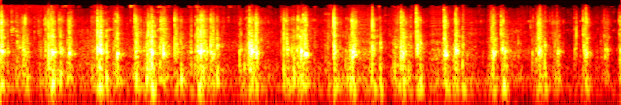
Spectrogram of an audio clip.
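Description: Horses' hooves clip-clop in a brisk, steady rhythm, with a quick run of sharp, hollow knocks that continues evenly throughout and no voices.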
